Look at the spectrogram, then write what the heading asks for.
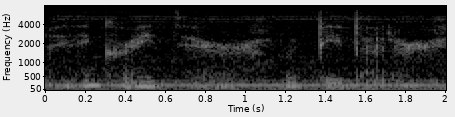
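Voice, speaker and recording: A woman with a light Dutch accent, calmly talking through each step as she draws and colors a mandala. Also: sits low, normal speed, whispered. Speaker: craft video host. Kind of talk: relaxed craft tutorial narration.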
